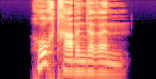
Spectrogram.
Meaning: strong dative masculine/neuter singular comparative degree of hochtrabend
- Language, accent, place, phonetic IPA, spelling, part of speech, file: German, Germany, Berlin, [ˈhoːxˌtʁaːbn̩dəʁəm], hochtrabenderem, adjective, De-hochtrabenderem.ogg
